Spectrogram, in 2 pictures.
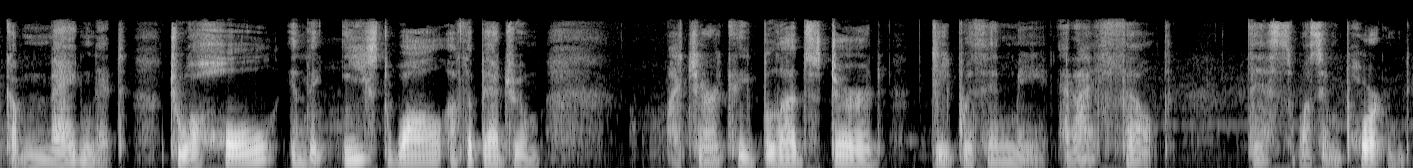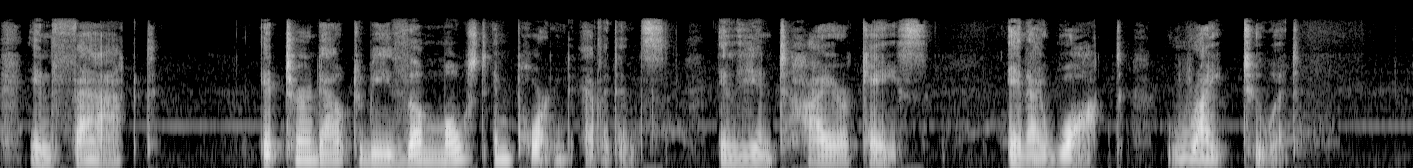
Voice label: Towels In Dryer Reading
